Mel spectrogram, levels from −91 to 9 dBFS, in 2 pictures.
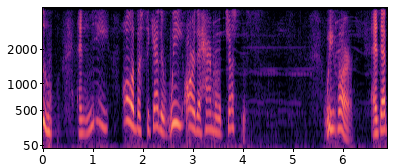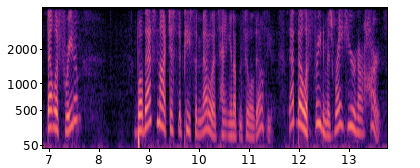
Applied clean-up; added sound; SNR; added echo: neural separator model SepFormer WHAM!.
